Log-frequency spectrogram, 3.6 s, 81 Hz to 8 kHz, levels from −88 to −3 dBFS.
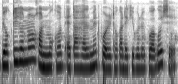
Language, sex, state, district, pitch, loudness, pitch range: Assamese, female, Assam, Sonitpur, 200 Hz, -17 LUFS, 190-230 Hz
